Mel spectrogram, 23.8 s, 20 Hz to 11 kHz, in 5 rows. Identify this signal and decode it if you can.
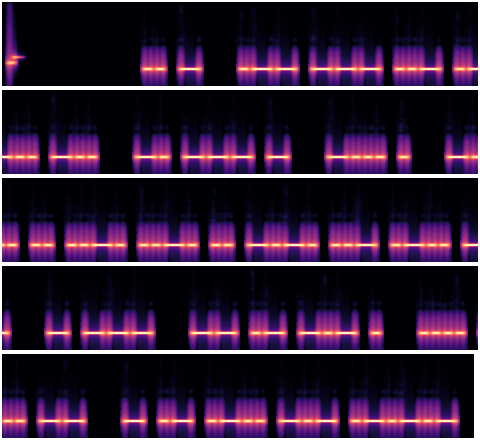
Morse code, heard as a keyed tone, about 20 wpm, 700 Hz. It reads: IT WOULD NOT BE DIFFICULT TO MAKE HIM TALK.
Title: Sentences from Top 600 Words 20wpm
